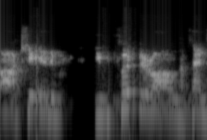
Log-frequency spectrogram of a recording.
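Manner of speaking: put-on loose, tossed-off, rough old-school pro voice. Retelling a phone call thanking John Severin for inking, in a loose John Severin impression. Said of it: "This old school guy saying".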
